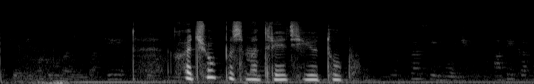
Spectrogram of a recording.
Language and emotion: Russian, neutral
